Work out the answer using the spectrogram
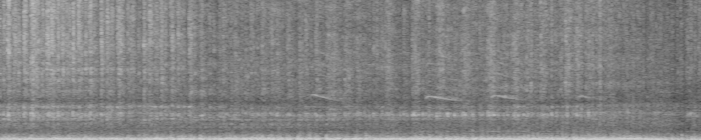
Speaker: yeah I gotta fix that exhaust leak but I mean it's it's still loud but it's not crazy loud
